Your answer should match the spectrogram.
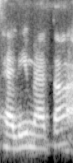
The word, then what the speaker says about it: Helly Mehta: Yeah, you pronounced me correctly. My name is Helly Mehta, and I am from the Department of School of Public Policy.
